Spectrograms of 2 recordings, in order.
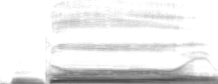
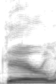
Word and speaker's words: girl: So what happens here is that you're practically shifting from the consonant before the R to the R directly, skipping over the vowel sound.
